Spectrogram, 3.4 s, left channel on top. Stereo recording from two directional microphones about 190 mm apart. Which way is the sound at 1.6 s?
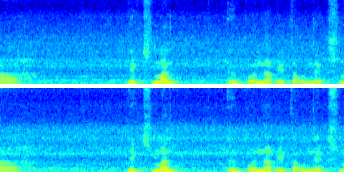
10° left (ahead or behind).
